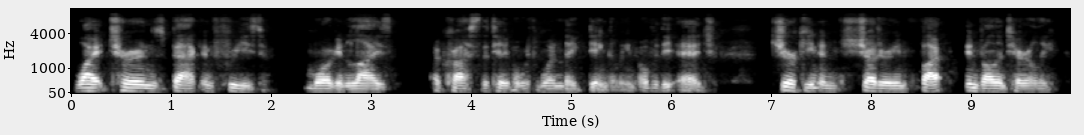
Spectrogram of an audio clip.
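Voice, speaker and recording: A man's voice: lowish voice, flat delivery, unhurried, creaky, darkish tone, breathy edge, no echo, highs cut off. A man narrating a screenplay at a live table read, stumbling over words now and then and correcting himself.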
